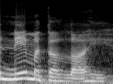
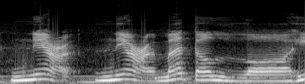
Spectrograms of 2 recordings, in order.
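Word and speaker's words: نعمة الله: اب اکثر لوگ پڑھتے ہیں نعمت اللہ تو یہ غلط ہے. عین کو واضح کر کے پڑھنا ہے. نعمت اللہ، میرے ساتھ ساتھ پڑھیں اور اپنے تلفظ کو ٹھیک کریں.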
